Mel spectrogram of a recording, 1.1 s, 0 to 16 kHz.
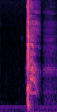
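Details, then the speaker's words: Adult who has had a cough for about two weeks, feels fine but can't stop coughing; a single short, harsh cough, a persistent cough. "All right. I've had this cough for like 2 weeks,"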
